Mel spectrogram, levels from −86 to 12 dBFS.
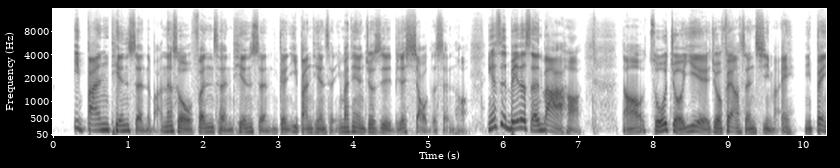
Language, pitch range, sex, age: Chinese, 100-150 Hz, male, 20-39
